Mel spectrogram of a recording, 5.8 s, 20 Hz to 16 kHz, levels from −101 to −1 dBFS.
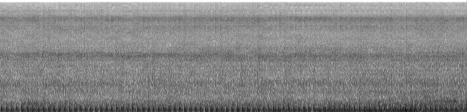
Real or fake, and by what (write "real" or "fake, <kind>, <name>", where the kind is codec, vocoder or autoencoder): fake, codec, SNAC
